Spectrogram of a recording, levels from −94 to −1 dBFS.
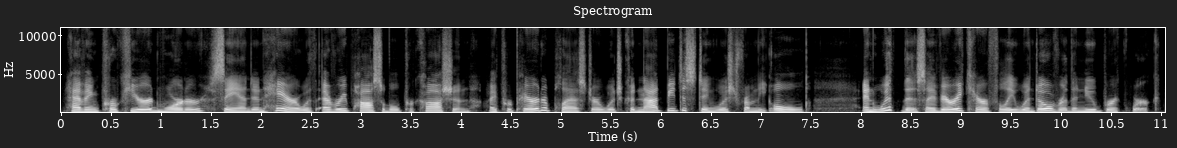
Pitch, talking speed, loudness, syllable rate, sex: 225 Hz, 185 wpm, -19 LUFS, 5.6 syllables/s, female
